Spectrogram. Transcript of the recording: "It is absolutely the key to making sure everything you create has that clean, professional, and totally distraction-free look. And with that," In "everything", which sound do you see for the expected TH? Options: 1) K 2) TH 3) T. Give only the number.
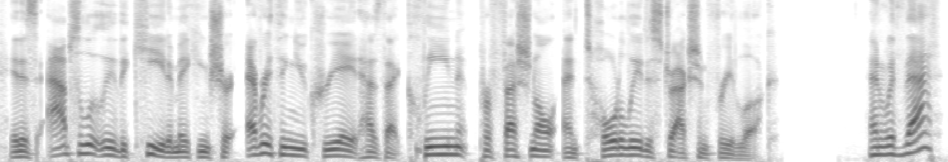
2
